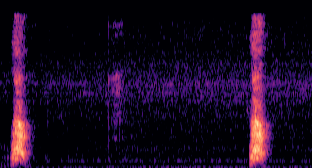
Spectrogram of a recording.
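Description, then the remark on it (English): A small female pet dog barks twice near the end of a sermon, two sharp, high yaps a couple of seconds apart, fairly loud, with near silence and a faint steady hum in between. “My little doggie's barking now.”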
